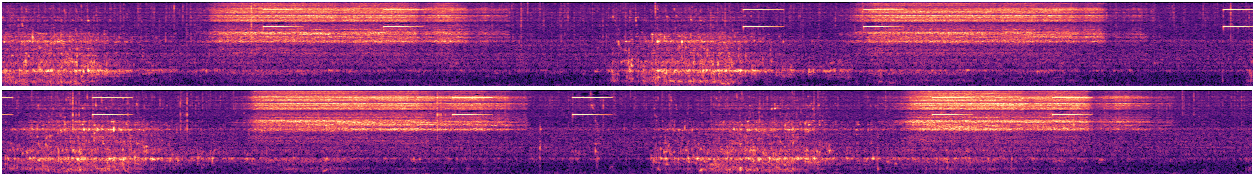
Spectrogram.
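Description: Scuba diver breathing through a regulator underwater: a hissing inhale of about three seconds alternates with a bubbling, gurgling exhale, about one breath every eight seconds, four breaths in all.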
